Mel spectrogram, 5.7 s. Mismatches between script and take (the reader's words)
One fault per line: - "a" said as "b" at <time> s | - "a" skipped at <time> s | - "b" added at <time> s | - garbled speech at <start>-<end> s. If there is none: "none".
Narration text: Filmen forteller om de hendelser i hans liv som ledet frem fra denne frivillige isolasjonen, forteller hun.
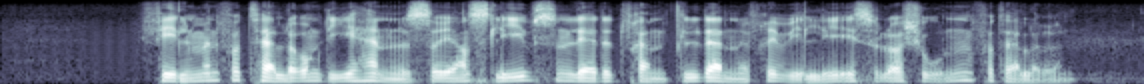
- "fra" said as "til" at 3.3 s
